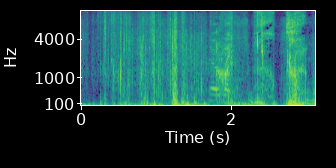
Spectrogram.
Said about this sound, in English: It all happened with a bag of Funyuns. You got all crazy with me, man, just because I was munching on Funyuns. You were munching on Funyuns on the air.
